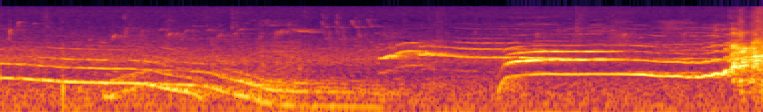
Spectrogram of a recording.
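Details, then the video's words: Domestic shorthair cats, Tom, Mimi and a grey-and-white stray, fighting over territory; a descending moaning howl followed by a rising, swelling caterwaul that climbs and holds, ending in a harsh loud burst. "Craziest Cat Fight Compilation Video"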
